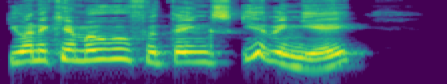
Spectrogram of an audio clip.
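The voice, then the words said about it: Poor put-on Canadian accent. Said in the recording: “I'm the Canadian ... I don't know if I can condone that accent ... It was a mix of, I don't know, Russian, German”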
